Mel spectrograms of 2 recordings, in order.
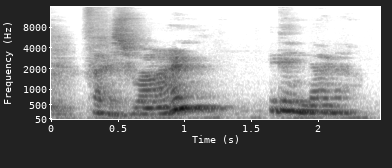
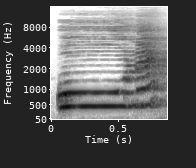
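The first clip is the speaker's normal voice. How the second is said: ഊണ് called out high and loud; louder model word; 8 semitones higher, 5 dB louder, much slower than usual. Shown as a demonstration. Teacher to class, asking them to say it louder, loud. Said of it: "എല്ലാവരും ഒന്ന് ഉറക്കെ പറഞ്ഞേ".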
